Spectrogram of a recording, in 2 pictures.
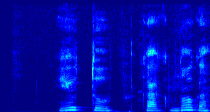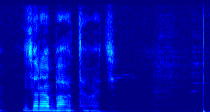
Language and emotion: Russian, sad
